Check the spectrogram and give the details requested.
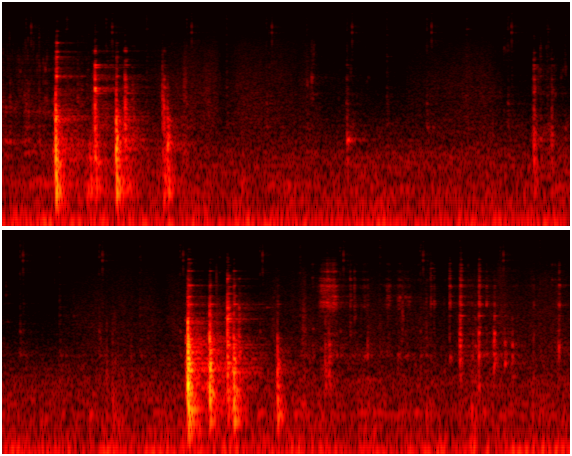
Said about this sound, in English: She brings in a tea tray and sets it down on an oak chest. She pours them both a cup from a china teapot.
